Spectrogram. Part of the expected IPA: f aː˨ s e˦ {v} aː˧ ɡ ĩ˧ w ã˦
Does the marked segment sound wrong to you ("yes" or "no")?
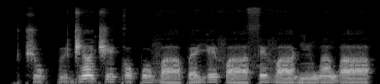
no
